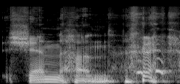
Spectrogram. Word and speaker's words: Shanhun: people find you cool Shen hun I say it like that at gigs because it's like my name's spelt funny right and if we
